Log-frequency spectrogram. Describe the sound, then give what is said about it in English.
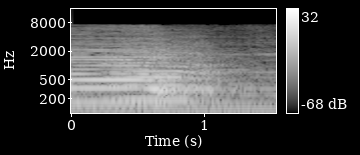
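A loose cow, being chased, gives one long, low, harmonic moo that holds steady and loud before easing off and trailing away quietly at the end. “There's a cow. You can hear it.”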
